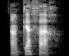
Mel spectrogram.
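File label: "cafard", French; afrikalan; lecture fr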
